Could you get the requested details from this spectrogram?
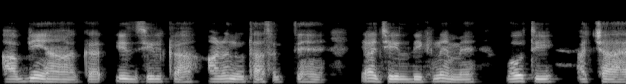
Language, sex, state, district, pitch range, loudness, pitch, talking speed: Hindi, male, Bihar, Supaul, 120-135 Hz, -19 LUFS, 125 Hz, 200 wpm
